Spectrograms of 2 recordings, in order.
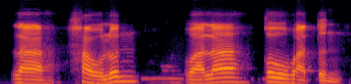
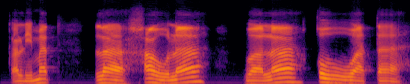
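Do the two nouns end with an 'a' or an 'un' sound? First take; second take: un; a. First: Both nouns end with an 'un' sound. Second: Both nouns end with a short 'a' sound. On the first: "contoh pola un-un ya" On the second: "Contoh eh, aa ya"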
